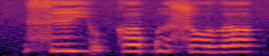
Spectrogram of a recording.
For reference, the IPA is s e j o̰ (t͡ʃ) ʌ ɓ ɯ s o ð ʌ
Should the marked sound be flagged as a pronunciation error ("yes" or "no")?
yes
